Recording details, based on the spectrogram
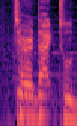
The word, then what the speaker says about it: pterodactyl: Why can't you hear a pterodactyl dinosaur go to the toilet? Because it has a silent P? Because it's written P pterodactyl.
